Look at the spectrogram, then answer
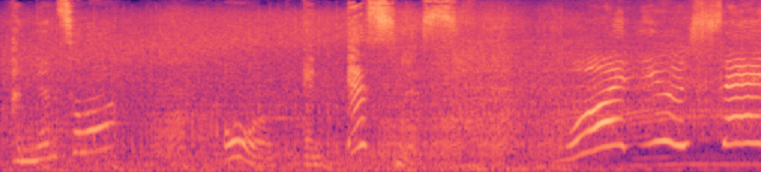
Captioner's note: chainsaw buzzes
